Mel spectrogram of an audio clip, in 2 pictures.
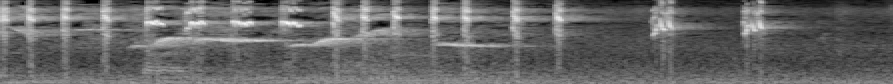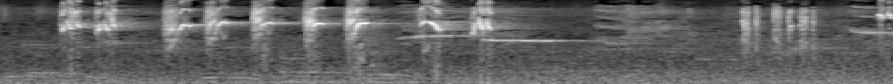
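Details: Energetic konin song, rolling and insistent, aimed at making other konin agitated: rapid high clicking chirps mixed with thin descending whistles and short trills, pouring out almost continuously with a few short gaps.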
